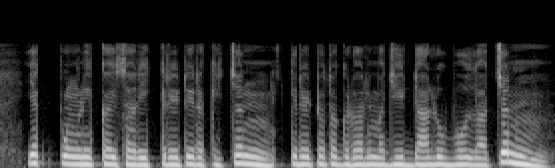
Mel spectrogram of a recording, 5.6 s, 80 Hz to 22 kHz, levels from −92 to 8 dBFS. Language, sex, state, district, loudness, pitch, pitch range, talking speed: Hindi, male, Uttarakhand, Uttarkashi, -14 LUFS, 170 Hz, 160-175 Hz, 150 wpm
